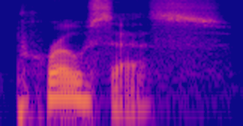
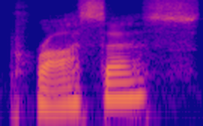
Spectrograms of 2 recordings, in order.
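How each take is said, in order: First: It is said in a Canadian accent. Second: It is said in a general American accent. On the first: "they'll say process" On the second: "instead of saying process"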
